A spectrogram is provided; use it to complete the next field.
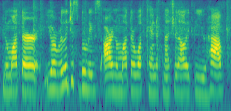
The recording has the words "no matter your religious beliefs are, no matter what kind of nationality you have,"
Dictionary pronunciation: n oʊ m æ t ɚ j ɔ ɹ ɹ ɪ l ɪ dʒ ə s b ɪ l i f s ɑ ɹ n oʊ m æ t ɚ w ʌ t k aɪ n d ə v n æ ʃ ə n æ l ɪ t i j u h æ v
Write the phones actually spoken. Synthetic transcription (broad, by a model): n oʊ m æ t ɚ j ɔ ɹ ɹ ɪ l ɪ dʒ ə s b ɪ l i f s ɑ ɹ n oʊ m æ t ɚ w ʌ t k aɪ n d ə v n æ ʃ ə n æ l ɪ t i j u h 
